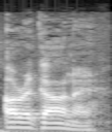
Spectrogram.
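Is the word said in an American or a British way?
British. It is said with a British pronunciation.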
